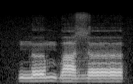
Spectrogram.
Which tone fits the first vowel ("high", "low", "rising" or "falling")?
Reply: rising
